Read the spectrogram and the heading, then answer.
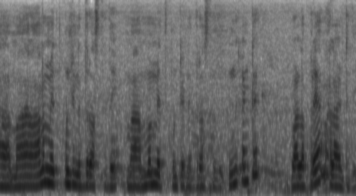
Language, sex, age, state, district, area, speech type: Telugu, male, 60+, Andhra Pradesh, Guntur, urban, spontaneous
